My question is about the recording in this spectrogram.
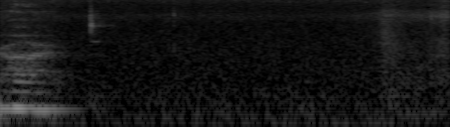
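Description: A softly spoken word trails off, a single faint click follows about half a second in, then near silence: room tone in a small room.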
